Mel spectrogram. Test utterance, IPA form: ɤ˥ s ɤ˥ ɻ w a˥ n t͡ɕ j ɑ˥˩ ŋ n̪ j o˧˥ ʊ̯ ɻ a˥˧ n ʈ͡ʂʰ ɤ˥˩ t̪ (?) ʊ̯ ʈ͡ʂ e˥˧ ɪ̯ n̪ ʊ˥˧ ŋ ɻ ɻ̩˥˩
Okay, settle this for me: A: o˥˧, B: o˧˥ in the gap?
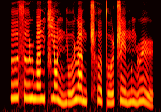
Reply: B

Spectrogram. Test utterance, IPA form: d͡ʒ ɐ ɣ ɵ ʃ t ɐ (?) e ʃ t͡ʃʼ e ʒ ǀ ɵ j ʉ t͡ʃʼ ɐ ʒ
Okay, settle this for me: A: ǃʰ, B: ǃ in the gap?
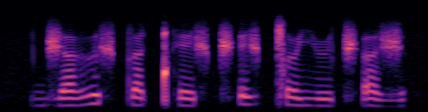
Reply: A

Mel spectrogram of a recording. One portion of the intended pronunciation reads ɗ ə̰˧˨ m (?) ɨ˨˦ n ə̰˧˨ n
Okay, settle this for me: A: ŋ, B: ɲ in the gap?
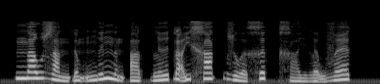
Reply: A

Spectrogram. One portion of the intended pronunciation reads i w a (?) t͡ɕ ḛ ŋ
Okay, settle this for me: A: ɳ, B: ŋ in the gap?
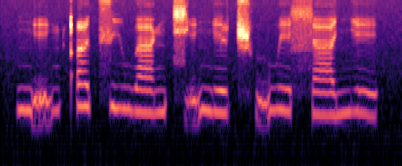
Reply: B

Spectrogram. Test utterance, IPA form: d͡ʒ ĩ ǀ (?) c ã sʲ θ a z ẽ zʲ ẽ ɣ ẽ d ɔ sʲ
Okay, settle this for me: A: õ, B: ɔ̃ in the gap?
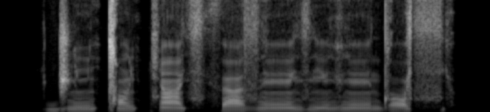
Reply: B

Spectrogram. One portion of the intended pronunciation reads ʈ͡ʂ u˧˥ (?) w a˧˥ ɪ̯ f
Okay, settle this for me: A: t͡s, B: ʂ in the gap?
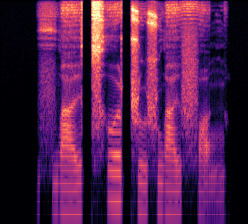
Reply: B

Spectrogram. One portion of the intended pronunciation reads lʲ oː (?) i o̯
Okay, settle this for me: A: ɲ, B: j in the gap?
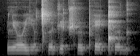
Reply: B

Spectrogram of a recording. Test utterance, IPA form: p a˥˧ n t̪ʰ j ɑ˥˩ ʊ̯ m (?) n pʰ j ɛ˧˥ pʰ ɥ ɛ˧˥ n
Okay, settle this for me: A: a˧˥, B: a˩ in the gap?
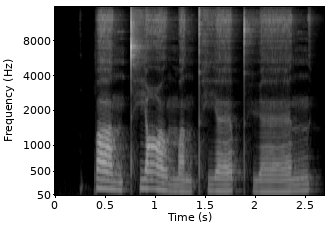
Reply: B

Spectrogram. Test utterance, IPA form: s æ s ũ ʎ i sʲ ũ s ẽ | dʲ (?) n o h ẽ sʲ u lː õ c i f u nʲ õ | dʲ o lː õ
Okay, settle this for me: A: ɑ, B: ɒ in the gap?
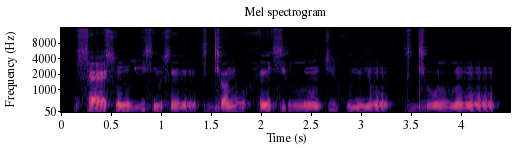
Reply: B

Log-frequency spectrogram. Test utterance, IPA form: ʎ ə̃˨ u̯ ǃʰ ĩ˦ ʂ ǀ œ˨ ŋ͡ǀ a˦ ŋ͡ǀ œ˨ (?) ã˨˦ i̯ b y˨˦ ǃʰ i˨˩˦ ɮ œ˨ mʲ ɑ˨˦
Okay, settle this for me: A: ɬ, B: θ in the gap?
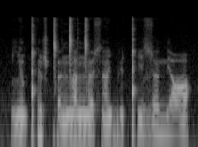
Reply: A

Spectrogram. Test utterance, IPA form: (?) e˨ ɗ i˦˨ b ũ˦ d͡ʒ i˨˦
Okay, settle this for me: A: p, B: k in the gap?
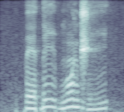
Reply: A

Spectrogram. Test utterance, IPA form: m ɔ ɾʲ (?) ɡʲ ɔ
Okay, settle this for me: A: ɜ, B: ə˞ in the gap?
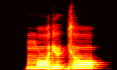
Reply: B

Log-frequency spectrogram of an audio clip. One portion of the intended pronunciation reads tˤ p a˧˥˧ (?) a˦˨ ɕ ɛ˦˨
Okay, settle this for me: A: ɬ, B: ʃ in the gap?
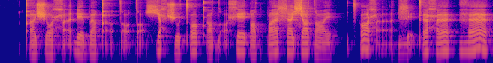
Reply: A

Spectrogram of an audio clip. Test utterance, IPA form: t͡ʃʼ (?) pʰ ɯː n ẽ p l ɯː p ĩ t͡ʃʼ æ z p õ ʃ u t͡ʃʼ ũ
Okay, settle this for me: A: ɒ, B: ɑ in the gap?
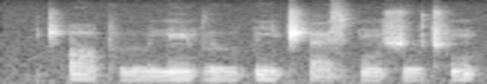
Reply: B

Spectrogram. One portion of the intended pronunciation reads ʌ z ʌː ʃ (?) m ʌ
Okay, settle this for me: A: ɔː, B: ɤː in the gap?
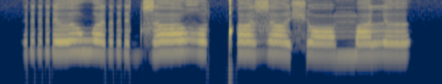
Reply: A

